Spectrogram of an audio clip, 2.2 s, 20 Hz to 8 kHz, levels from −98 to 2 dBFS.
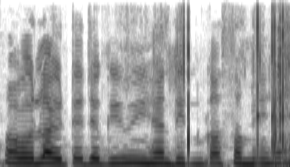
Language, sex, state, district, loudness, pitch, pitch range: Hindi, female, Punjab, Pathankot, -16 LUFS, 250 Hz, 240-255 Hz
